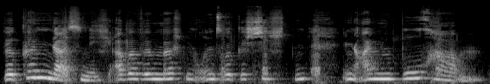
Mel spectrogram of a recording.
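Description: A woman putting on the high voices of tiny fairy folk. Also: normal speed, slight background noise, lightly acted. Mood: eager. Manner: high, bright and excited.

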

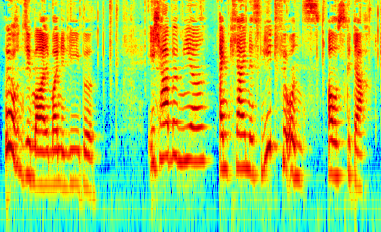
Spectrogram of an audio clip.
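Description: A woman's voice: fairly high pitch, lively intonation, slow pace. A woman voicing a genial, polite male fox baking cookies in a children's audiobook. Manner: courteous, amused and warm.

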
